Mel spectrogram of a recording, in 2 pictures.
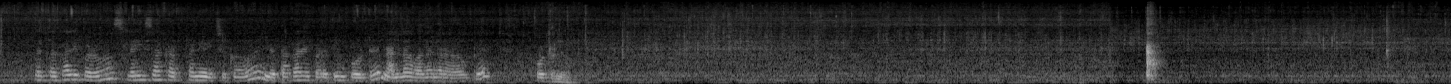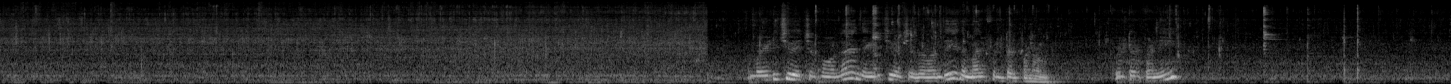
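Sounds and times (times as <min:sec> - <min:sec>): vegetables sizzling in hot oil: 0:00.0 - 0:29.0.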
